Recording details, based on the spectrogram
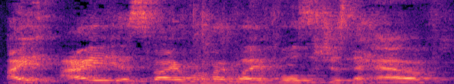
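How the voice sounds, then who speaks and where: Man in his twenties, stand-up comedy, casual and rambling, slightly high voice, noisy roomy recording. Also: moderate pace, distant mic. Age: 20s. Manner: casual, rambling with many fillers. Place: comedy club stage, audience laughing.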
